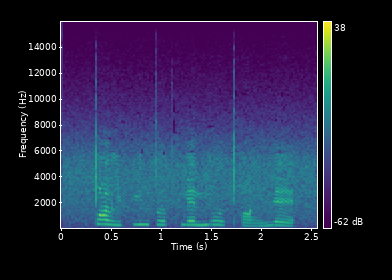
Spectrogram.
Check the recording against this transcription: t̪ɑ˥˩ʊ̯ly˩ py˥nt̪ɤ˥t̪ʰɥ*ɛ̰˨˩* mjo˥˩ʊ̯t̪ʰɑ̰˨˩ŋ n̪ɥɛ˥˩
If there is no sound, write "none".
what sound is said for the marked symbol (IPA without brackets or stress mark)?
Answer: ɛ˥˧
